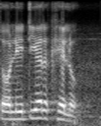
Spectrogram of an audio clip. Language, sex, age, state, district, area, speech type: Urdu, male, 18-30, Bihar, Supaul, rural, read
